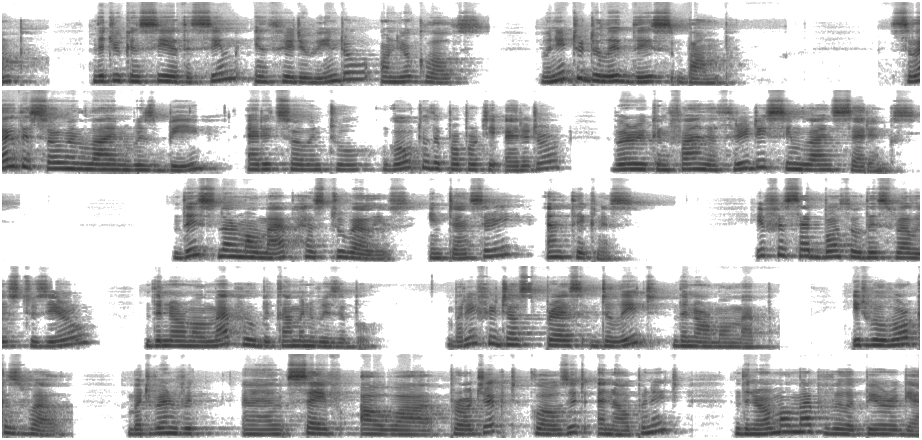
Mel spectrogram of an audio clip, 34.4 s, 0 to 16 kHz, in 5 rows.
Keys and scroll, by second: 6.9 b.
